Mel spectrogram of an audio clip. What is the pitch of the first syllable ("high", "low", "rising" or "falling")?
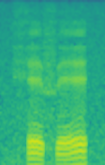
low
